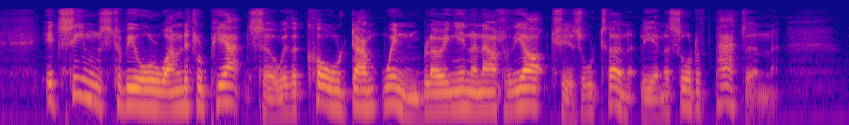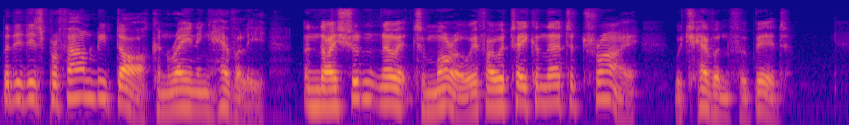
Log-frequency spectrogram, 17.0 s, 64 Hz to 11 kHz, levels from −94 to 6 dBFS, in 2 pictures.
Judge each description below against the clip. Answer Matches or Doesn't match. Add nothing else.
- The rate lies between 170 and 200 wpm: Matches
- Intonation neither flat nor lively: Matches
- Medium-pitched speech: Matches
